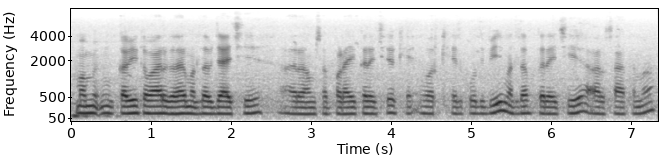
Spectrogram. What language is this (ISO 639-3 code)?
mai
